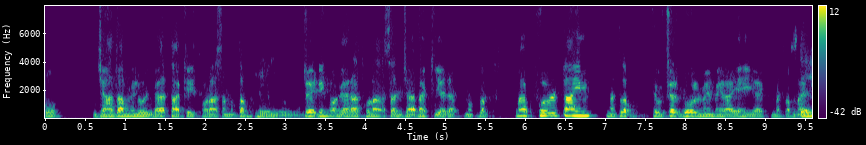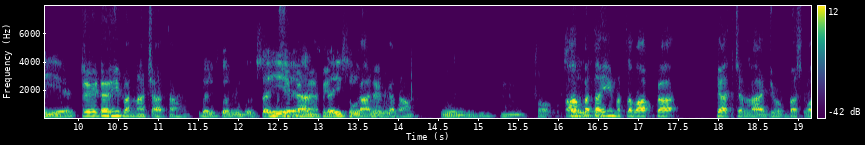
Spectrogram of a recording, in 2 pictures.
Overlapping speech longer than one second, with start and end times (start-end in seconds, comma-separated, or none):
11.9-14.2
